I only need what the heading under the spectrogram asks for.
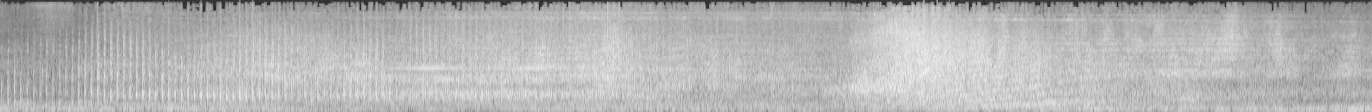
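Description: Helicopter rotors clatter loudly overhead in a steady, pulsing drone, swelling as one passes around the middle, with a roaring sweep of engine noise before fading slightly.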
